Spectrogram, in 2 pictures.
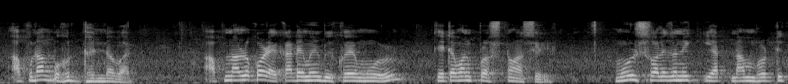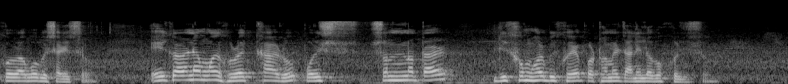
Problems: none marked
